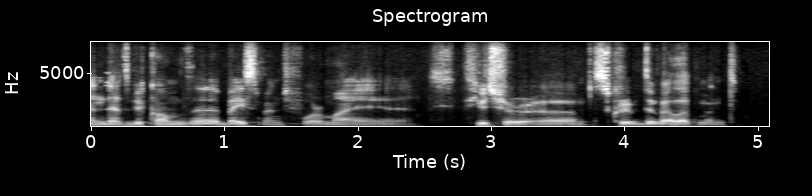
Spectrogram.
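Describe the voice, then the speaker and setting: A man talks with a Ukrainian accent at a fairly low pitch. His intonation stays fairly even. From Ukraine. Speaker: film director. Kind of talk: interview. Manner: halting, many fillers and restarts.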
